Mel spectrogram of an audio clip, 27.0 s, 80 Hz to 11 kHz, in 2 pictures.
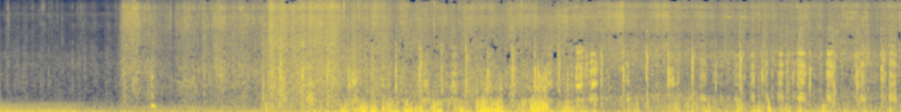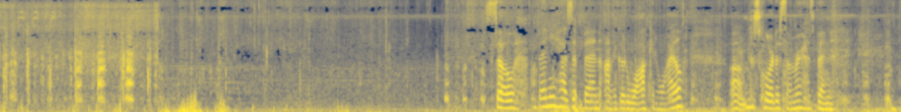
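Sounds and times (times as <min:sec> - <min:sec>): footsteps on concrete: 0:03.9 - 0:16.0
dog panting: 0:04.2 - 0:16.0, 0:23.7 - 0:27.0.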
